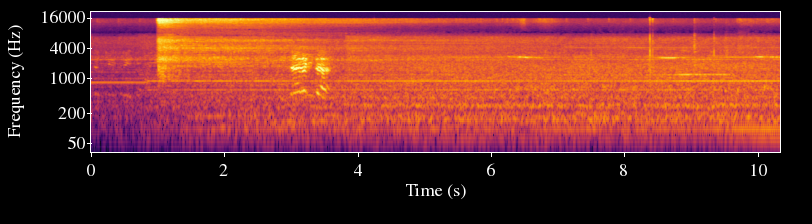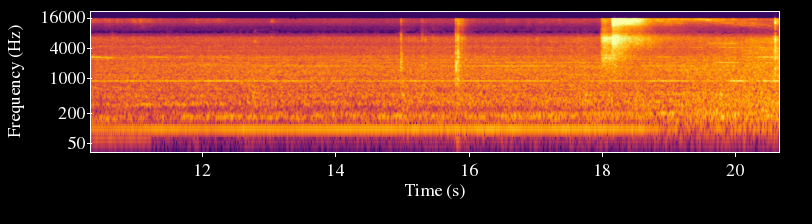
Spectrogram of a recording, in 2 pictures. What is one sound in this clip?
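An electric locomotive hums and grows louder as it starts to pull away.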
